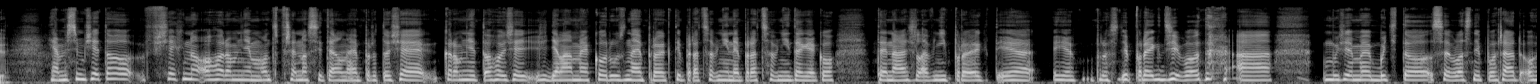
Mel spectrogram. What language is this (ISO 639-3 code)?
ces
